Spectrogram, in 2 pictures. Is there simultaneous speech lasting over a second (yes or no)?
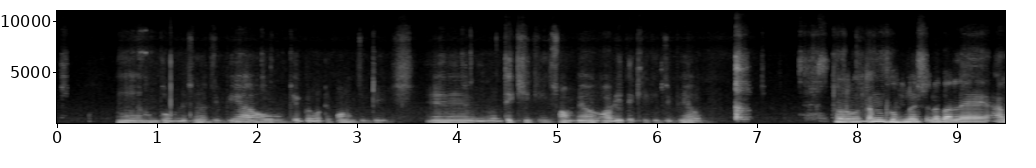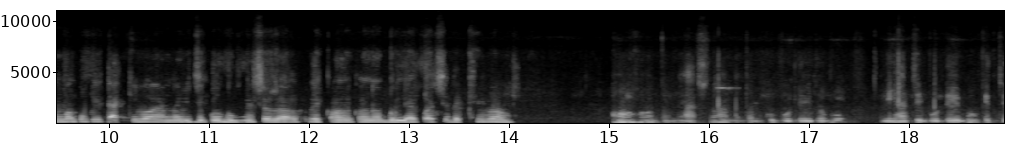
no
